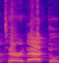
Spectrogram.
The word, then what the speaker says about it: pterodactyl: can't you hear a pterodactyl go to the bathroom because the P is silent heard that many times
